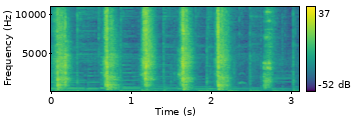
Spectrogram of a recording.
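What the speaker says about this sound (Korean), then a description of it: "홍고추두 개를 씨를 빼고 이렇게 준비했습니다. 이것도 쫑쫑 썰어주세요." A knife finely chops seeded red chili peppers on a cutting board for stonecrop water kimchi, giving about six sharp, evenly spaced strokes, close and clear with no talk.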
